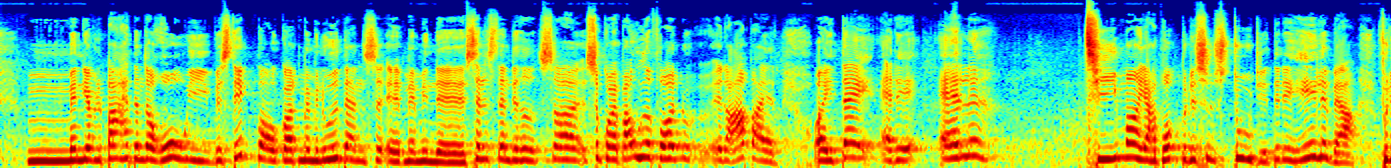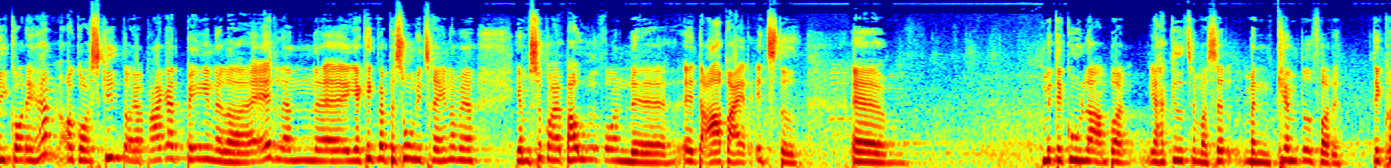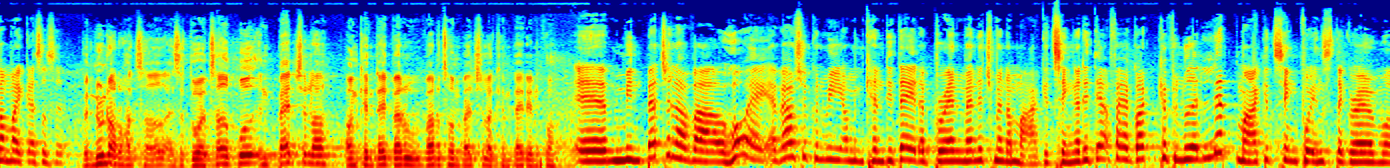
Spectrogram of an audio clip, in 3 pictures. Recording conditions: busy venue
